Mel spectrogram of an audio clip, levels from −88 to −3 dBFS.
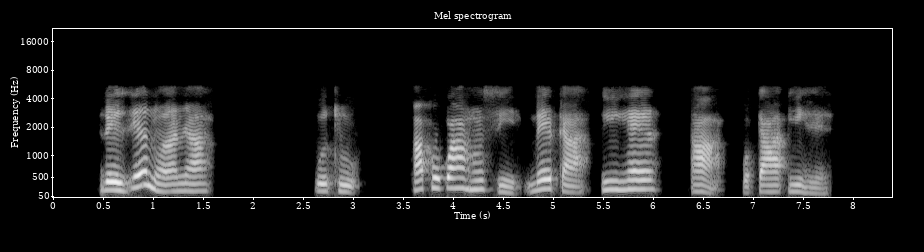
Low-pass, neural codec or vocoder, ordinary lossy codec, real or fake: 5.4 kHz; codec, 16 kHz, 1 kbps, FreqCodec, larger model; none; fake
